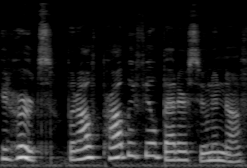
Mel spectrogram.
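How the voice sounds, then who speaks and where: A woman puts on a character voice. It sits fairly high and moves at a moderate pace. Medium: read story.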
